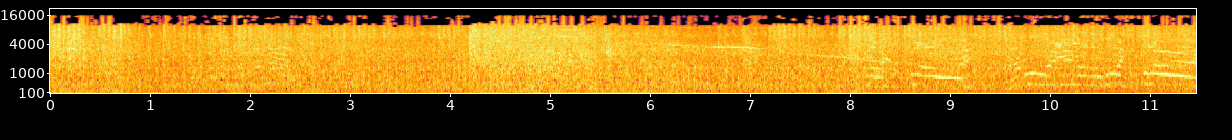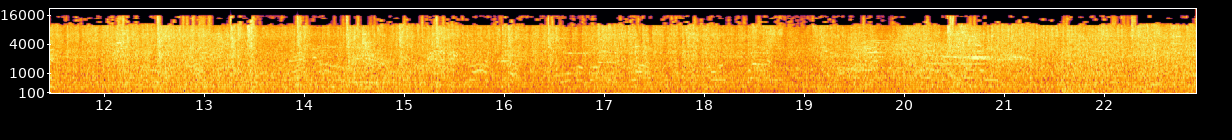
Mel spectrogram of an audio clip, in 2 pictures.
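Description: A tank engine rumbles close by.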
